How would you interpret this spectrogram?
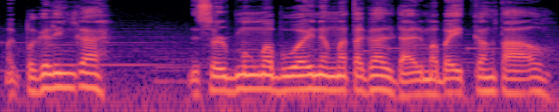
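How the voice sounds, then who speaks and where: A man's voice: medium pitch, moderate pace, darkish tone, lightly acted. A man playing a cocky, defensive young womanizer in a Filipino radio drama. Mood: softened, sincere. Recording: music bed under the dialogue. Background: music.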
